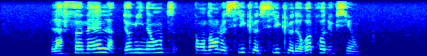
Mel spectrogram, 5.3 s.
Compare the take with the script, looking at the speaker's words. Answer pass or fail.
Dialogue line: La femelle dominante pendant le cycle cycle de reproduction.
pass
